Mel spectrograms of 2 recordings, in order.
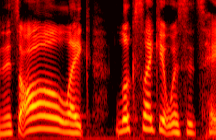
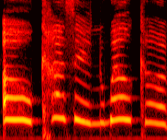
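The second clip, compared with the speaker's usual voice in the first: high-pitched, put-on sweet and nice tone; 13 semitones higher than usual. Retelling how Evelina greets her cousin: imitating Evelina being all nice. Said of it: "and is, like, all nice".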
